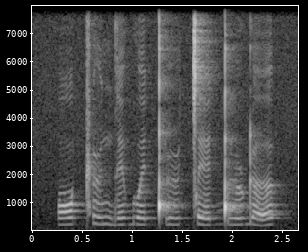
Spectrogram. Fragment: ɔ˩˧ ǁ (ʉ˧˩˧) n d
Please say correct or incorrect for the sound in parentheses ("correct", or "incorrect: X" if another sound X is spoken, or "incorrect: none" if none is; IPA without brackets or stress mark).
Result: correct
